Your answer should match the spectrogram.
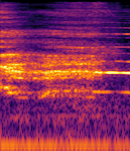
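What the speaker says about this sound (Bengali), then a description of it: "আর এইগুলো হচ্ছিল টাইগার জাতের মোরগ" A Tiger breed rooster at a farmhouse crows in one sustained, loud, nearby call filling the whole moment, with no voices.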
